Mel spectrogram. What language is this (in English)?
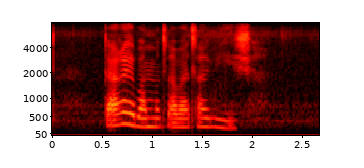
Northern Sotho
